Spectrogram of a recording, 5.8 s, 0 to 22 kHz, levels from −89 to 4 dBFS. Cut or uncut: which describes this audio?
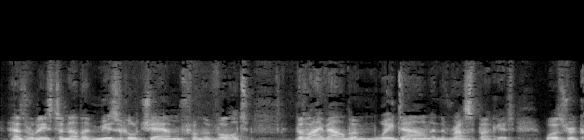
uncut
